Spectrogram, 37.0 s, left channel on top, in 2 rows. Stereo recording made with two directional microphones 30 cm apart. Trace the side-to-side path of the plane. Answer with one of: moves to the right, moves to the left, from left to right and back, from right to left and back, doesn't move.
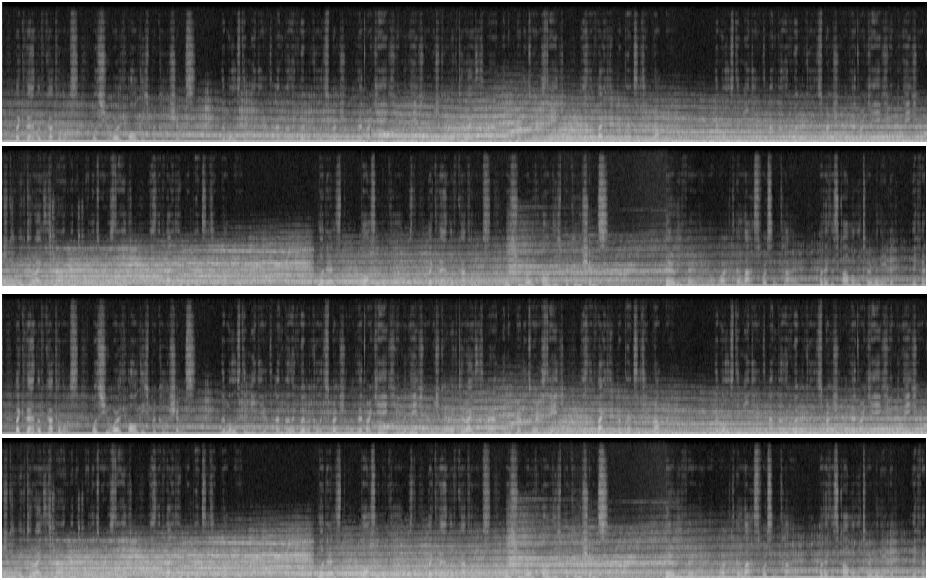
moves to the right.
